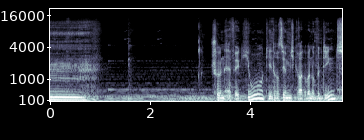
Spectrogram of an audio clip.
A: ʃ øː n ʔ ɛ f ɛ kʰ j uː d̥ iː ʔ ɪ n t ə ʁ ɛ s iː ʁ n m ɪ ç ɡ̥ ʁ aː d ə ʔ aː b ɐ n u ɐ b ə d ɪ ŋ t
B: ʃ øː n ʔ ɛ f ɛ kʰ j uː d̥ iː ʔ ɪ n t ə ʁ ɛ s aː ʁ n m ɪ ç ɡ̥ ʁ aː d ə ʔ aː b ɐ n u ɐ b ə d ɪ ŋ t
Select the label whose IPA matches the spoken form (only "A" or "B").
A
